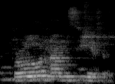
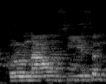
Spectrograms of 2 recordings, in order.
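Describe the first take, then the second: First: The second syllable sounds like 'nun'. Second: The second syllable sounds like 'noun'. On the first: The speaker calls it right. "प्रोनाउंसिएशन क्या बोलोगे?" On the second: The speaker calls it wrong. "प्रोनाउंसिएशन बोलते हो तुम लोग ना, प्रोनाउंसिएशन नहीं बोलना है इसको"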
